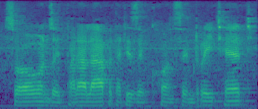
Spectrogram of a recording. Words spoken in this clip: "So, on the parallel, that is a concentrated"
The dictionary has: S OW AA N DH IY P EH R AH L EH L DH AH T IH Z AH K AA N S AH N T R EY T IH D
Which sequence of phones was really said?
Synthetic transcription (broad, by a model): S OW AA N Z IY B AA L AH L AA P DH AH T IH Z AH K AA N S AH N T R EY T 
